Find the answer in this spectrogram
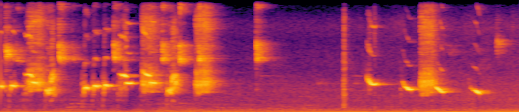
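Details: Contest-setting greater green leafbird singing fast clustered whistles and chips, then spaced single downslurred whistled notes.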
